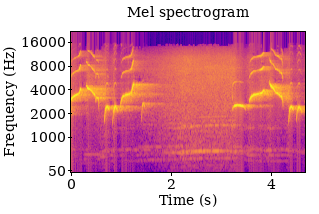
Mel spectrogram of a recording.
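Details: Caged white-rumped shama under moult care, an Indonesian contest champion, delivering bursts of high, sharply sweeping whistles and upslurred notes, pausing briefly mid-clip before resuming the bright, rapid phrasing.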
